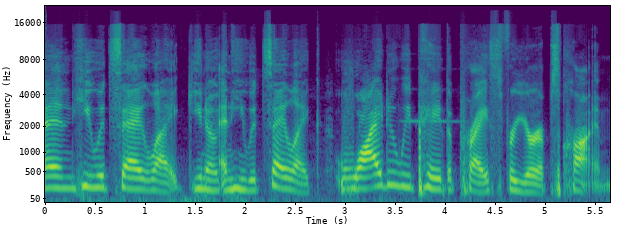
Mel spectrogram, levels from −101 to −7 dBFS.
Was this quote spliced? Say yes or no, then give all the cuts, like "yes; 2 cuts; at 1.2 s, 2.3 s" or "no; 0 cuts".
yes; 2 cuts; at 1.7 s, 2.8 s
